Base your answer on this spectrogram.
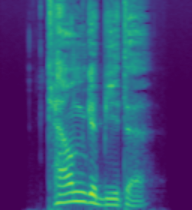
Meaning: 1. nominative/accusative/genitive plural of Kerngebiet 2. dative of Kerngebiet
- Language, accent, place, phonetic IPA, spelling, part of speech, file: German, Germany, Berlin, [ˈkɛʁnɡəˌbiːtə], Kerngebiete, noun, De-Kerngebiete.ogg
